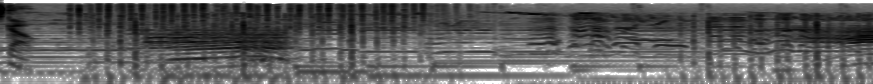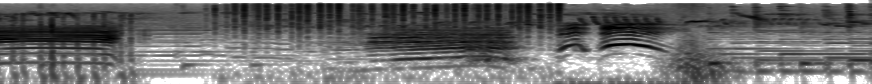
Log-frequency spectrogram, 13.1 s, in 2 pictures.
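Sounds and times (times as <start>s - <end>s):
cow mooing: 1.0s - 2.2s, 6.2s - 7.5s, 9.2s - 10.5s.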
